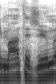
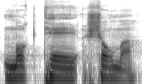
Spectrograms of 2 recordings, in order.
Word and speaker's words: Moctezuma: Apparently, the way you say Montezuma is Moctezuma.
